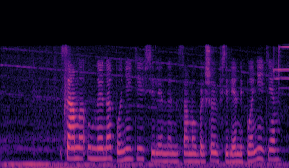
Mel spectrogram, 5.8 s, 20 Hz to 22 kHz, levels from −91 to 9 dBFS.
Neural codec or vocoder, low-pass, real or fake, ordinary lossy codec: none; 7.2 kHz; real; none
